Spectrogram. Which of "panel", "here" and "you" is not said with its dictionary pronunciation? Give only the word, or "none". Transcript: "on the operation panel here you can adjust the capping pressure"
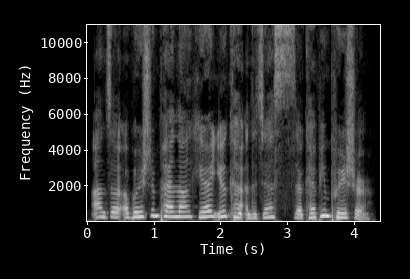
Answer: panel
